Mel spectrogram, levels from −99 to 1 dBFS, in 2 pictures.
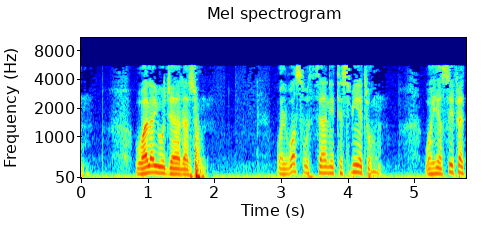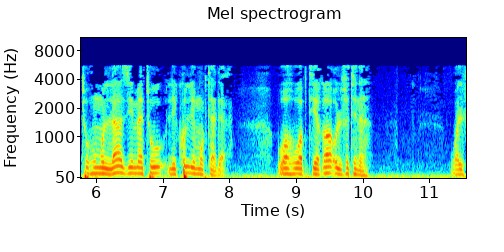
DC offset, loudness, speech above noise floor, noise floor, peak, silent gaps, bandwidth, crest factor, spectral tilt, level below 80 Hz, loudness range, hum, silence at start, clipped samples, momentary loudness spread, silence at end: under 0.1%; -21 LUFS; 20 dB; -40 dBFS; -2 dBFS; none; 5.8 kHz; 20 dB; -11 dB/octave; -28 dBFS; 4 LU; none; 0 s; under 0.1%; 18 LU; 0 s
